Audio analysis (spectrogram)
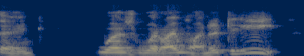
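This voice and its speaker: A man talks with a fairly high pitch at a moderate pace. His pitch swings very widely. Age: 80s+. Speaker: webinar presenter, mind-body teacher. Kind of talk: webinar talk. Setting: video call. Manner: conversational, with hesitations.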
